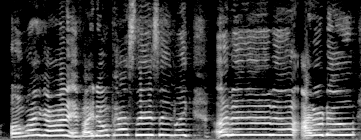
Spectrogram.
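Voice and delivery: high, loud, hammed-up wailing; mock boo-hooing. Student retelling her meltdown to the counselor, hammed-up wail. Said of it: "after boo-hooing in her office".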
